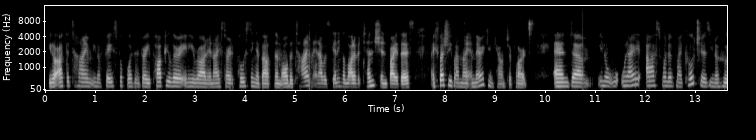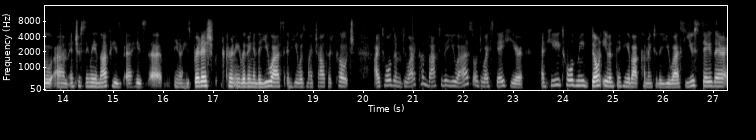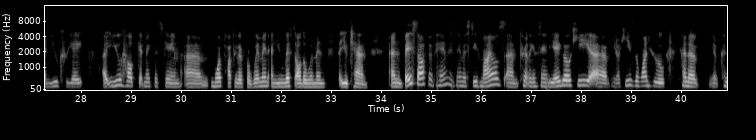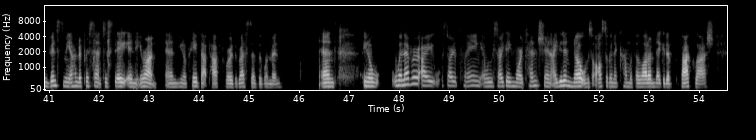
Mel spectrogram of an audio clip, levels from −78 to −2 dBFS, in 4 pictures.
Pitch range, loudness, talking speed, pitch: 160-195 Hz, -27 LUFS, 220 wpm, 175 Hz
